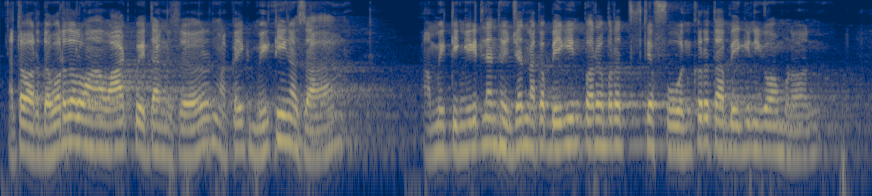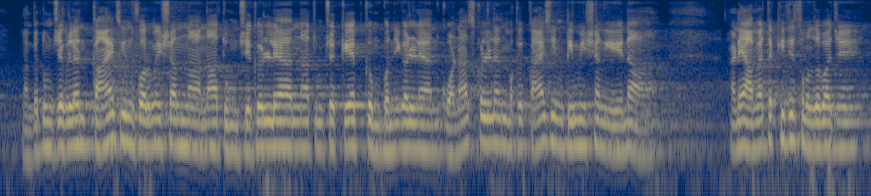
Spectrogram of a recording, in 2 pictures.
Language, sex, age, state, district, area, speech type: Goan Konkani, male, 30-45, Goa, Ponda, rural, spontaneous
